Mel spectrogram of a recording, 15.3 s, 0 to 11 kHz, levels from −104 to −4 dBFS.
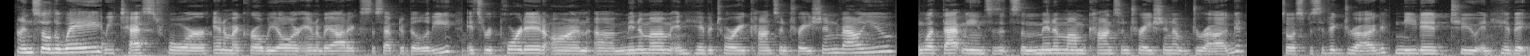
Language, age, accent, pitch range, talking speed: English, 20-39, American, 170-195 Hz, 140 wpm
